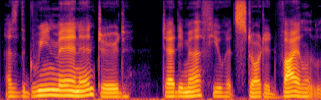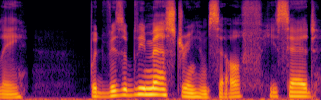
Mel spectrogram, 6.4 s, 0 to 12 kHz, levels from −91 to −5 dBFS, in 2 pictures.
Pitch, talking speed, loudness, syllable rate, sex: 145 Hz, 150 wpm, -19 LUFS, 5.1 syllables/s, female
